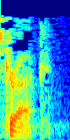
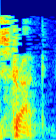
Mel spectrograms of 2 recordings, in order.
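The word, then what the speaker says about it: Strzok: He went to Wikipedia and they said it's Struck. So that's the correct pronunciation, Struck. So now that we know for sure, the Z in the middle is just driving people nuts amongst other things.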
